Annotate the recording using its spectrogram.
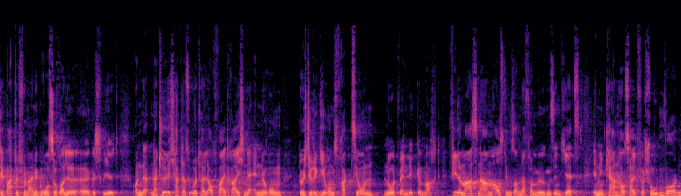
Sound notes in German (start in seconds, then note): none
